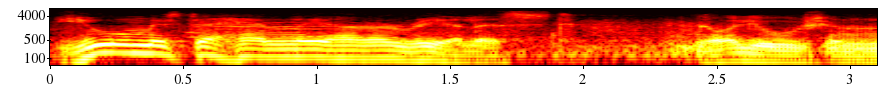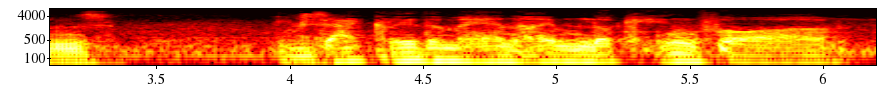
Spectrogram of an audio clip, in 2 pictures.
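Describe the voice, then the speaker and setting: A man's voice: a bass voice, sing-song, measured pace, exaggerated voice. An actor playing a suave, enigmatic, wealthy old man with formal, precise speech in an old radio drama. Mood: amused, assured. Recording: noisy, dull old radio recording.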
